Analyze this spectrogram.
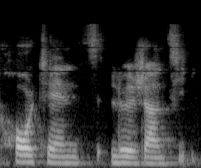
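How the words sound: The name is said with American pronunciation. "in America, you can say"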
